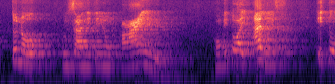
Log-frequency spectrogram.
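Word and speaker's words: عين: So yung ayn, so parang pag hinawakan mo yung ilong mo, a. So ganun ang, halos ganun ang tunog ng ayn.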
